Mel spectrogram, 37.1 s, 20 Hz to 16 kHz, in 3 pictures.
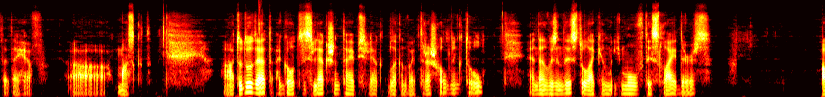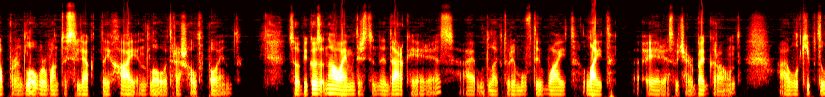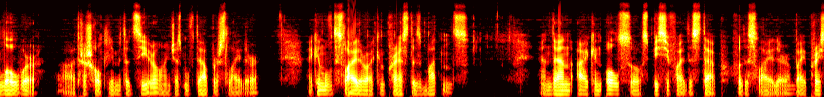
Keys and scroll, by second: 31.8 w, 33.1 q.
